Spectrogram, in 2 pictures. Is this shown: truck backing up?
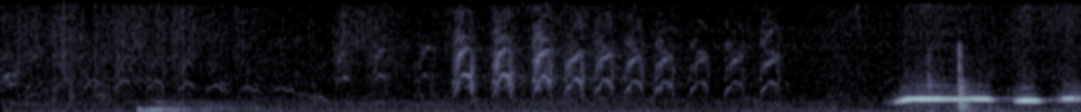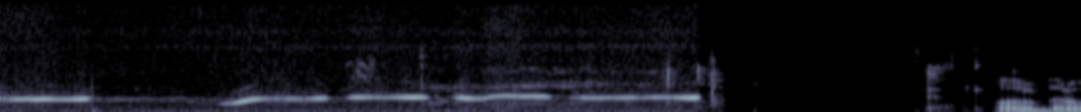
no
